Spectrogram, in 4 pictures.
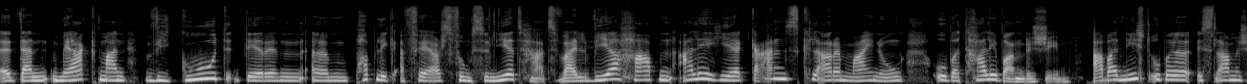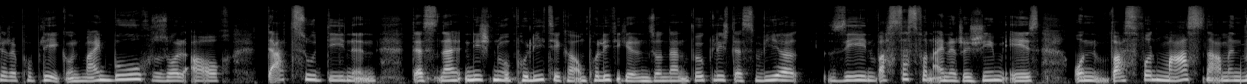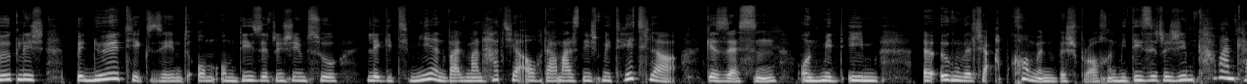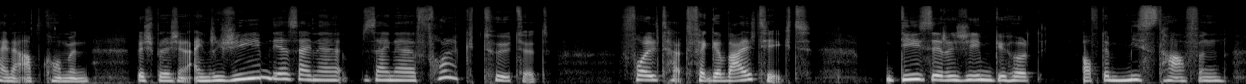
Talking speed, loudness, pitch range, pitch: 125 wpm, -21 LUFS, 170-205 Hz, 185 Hz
